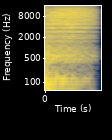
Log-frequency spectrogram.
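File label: Boss DR-202 cymbal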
